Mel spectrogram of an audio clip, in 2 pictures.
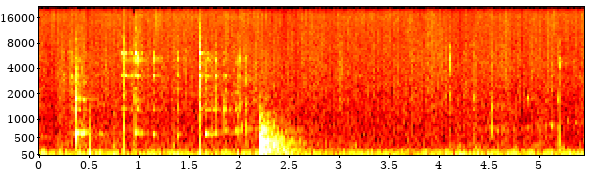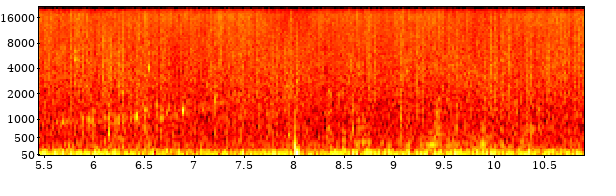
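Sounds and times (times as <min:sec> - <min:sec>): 
carbonated water poured over ice cubes: 0:00.0 - 0:02.8, 0:04.1 - 0:09.1
carbonated water fizzing with rising bubbles: 0:00.0 - 0:03.0, 0:04.0 - 0:10.8
ice cubes clinking against the sides of a glass: 0:00.2 - 0:02.8.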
